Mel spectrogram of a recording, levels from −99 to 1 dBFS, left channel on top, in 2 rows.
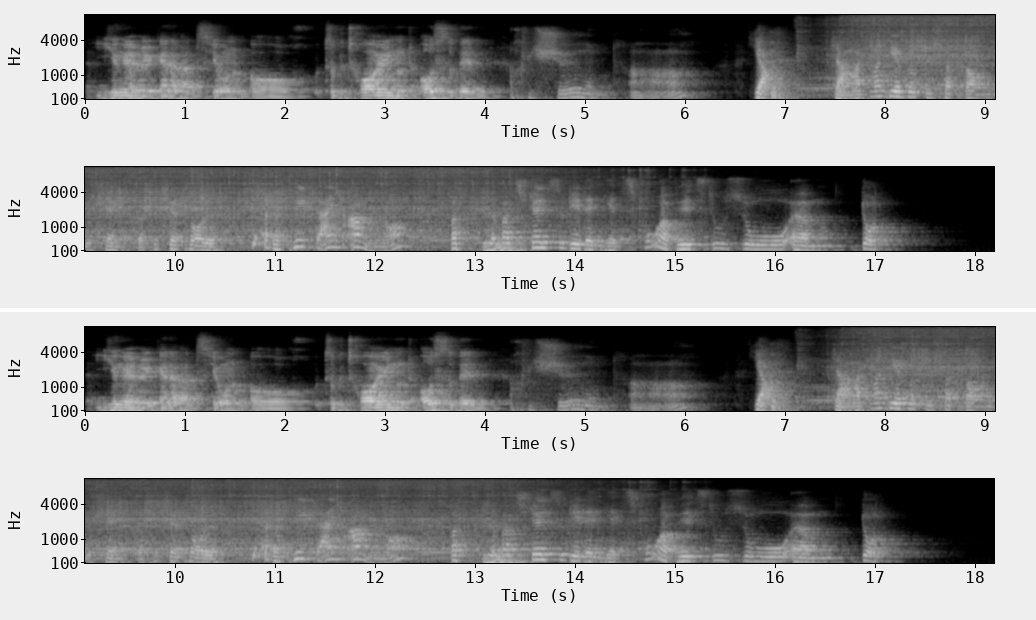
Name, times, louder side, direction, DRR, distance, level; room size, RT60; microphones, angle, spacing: voice 1, 0.0-2.0 2.4-4.0 13.1-13.5, equal, 5° right, -3 dB, 1.8 m, -28 dB
voice 2, 4.2-6.0 6.7-7.0 7.5-12.3 12.8-16.6 16.9-17.1, left 2 dB, 35° left, 3 dB, 0.4 m, -31 dB
Mechanisms / Drill, 7.1-15.7, left 1 dB, 85° left, 1.4 m, -40 dB
8.9 x 3.1 x 3.8 m, 0.82 s
head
